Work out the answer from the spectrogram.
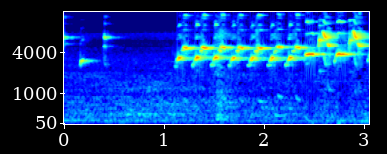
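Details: Nest-raised, captive European goldfinch from Morocco, tutored in the limpio song style after the Tarkiba Dahabia 2020 composition. Two faint high whistles, then from about one second in a fast, bright twittering trill of paired high notes running steadily to the end.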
